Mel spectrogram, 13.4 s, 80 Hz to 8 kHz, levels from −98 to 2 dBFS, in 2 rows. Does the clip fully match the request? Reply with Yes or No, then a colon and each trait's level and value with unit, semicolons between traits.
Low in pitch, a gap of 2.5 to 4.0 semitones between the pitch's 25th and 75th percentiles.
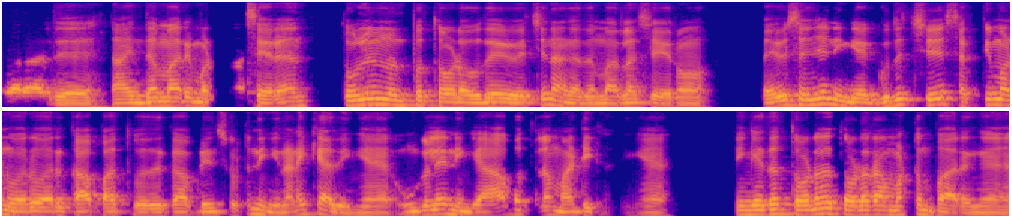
No: low, 110 Hz; average, 4.5 semitones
